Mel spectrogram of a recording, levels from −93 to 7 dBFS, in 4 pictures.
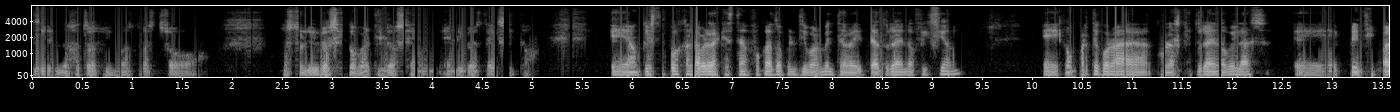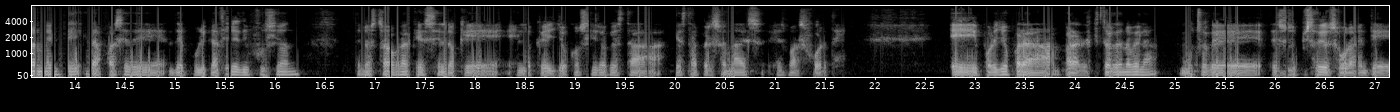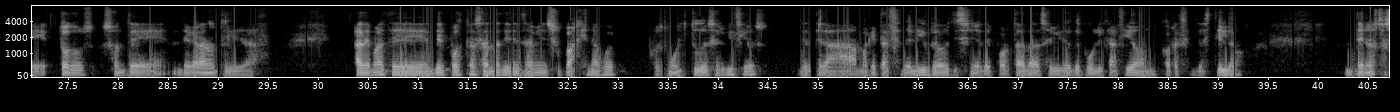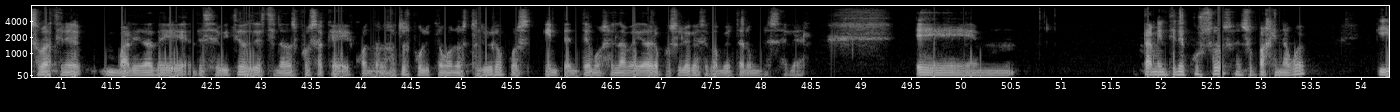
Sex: male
